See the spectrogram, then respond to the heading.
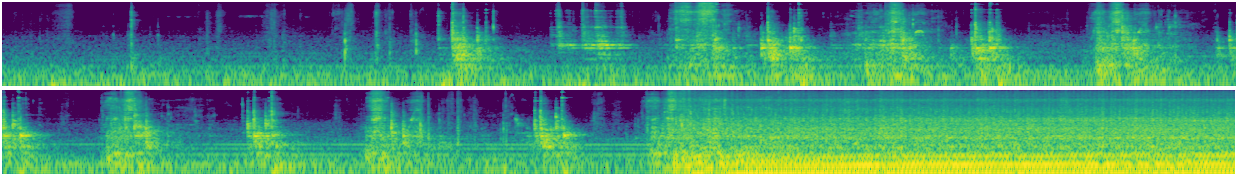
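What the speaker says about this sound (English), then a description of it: "Now I want to see if it'll start on magneto." An overhauled Ford Model T engine is hand-cranked in repeated uneven mechanical strokes, then abruptly catches and runs on magneto with a loud, steady, dense roar close by.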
